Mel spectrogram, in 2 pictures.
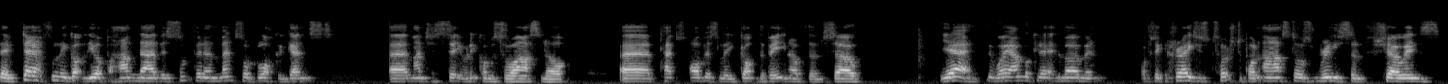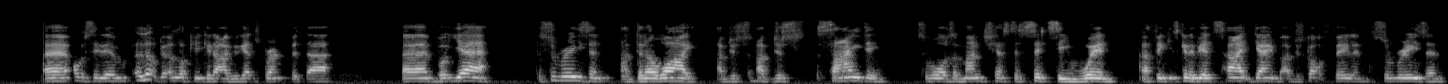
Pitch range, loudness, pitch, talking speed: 135-160 Hz, -23 LUFS, 145 Hz, 205 wpm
